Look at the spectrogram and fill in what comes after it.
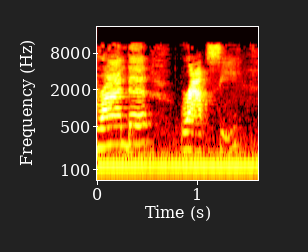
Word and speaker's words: Ronda Rousey: So, of course, everybody knows the UFC champion, Ronda Rousey.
